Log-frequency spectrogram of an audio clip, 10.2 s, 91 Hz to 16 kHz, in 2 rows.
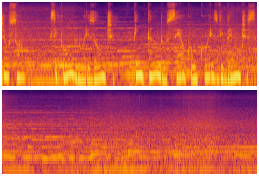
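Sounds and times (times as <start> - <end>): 
speech: 0.0 - 5.3
gentle ocean waves washing onto a sandy shore: 0.0 - 10.1.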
